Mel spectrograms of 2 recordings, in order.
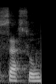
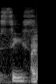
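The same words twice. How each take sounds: First: Cecil is pronounced the British way. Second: Cecil is pronounced the American way. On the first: "We pronounce it Cecil" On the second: "they pronounce it Cecil"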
